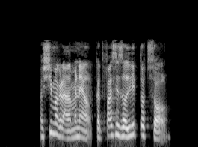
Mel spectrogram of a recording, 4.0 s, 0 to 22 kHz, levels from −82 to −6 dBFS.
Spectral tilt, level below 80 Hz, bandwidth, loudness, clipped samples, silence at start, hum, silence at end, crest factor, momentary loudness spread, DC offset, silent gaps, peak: -2.5 dB/octave; -66 dBFS; 8.4 kHz; -18 LUFS; under 0.1%; 0.8 s; none; 0.65 s; 16 dB; 7 LU; under 0.1%; none; -4 dBFS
